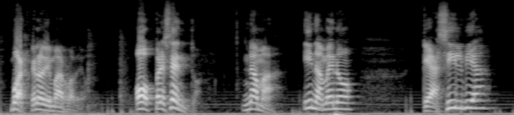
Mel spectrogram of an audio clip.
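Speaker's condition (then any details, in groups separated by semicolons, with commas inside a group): No condition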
